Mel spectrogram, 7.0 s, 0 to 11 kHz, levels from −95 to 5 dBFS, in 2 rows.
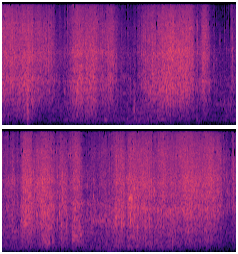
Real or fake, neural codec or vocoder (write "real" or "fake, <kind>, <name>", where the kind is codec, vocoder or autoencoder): real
